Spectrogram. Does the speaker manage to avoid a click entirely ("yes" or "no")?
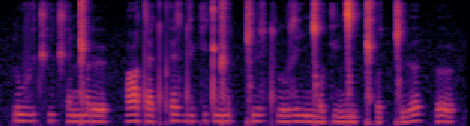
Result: no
